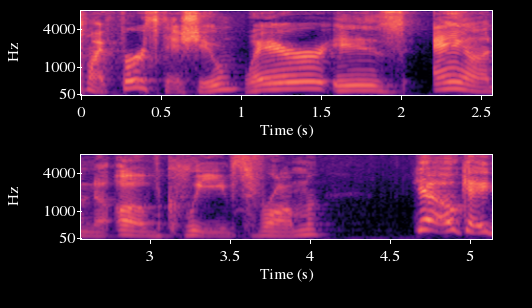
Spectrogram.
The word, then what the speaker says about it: Anne: Okay, well, I've been saying her name wrong. That's my first issue. Where is Anne of Cleves from?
